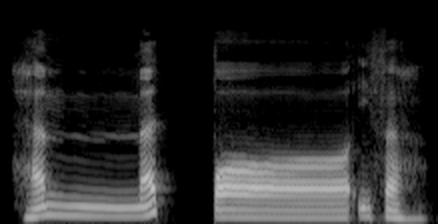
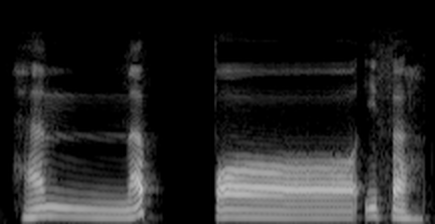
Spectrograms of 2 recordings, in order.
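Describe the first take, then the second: The two takes are said the same way.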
